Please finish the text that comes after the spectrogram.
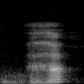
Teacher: Sa prononciation laisse retentir l'air ou bien le son au niveau de la gorge. Donc elle est une lettre gutturale.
